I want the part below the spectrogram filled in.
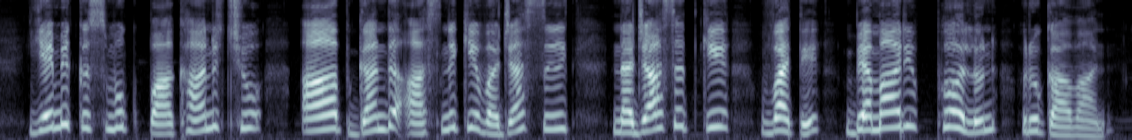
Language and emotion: Kashmiri, neutral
